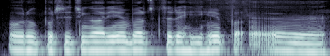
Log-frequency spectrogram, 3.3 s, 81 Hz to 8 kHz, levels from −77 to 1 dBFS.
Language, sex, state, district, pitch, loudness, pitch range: Marwari, male, Rajasthan, Churu, 135 Hz, -12 LUFS, 130-135 Hz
